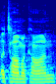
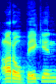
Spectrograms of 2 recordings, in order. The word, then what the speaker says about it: AutomaCon: It's pronounced AutomaCon, kind of like Comic-Con. I've also heard AutomaCon and Auto Bacon.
